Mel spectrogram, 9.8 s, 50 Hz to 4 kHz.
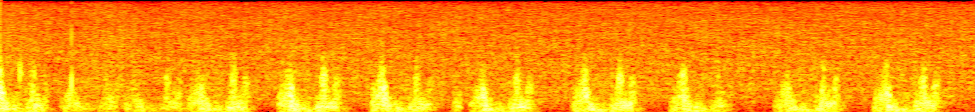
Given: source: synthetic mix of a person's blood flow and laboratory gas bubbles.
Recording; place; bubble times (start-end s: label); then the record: Doppler ultrasound of blood flow; precordium
0.18-0.24 s: bubbles
0.66-0.76 s: bubbles
From the record:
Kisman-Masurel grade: 112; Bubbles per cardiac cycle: 1 to 2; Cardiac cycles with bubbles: 1 to 10%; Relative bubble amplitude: moderate (0.250 to 0.450); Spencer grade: 1 (occasional bubble signal discernible with the cardiac motion signal, with majority of cardiac periods free of bubbles); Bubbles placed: only in the low amplitude regions of the cardiac cycle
